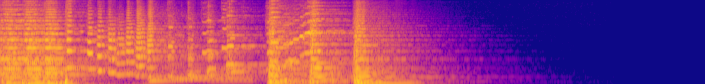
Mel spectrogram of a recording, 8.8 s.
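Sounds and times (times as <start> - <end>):
exit march music: 0.0 - 5.8.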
